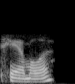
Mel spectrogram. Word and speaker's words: Tamala: You know, I love the way that you pronounce my name, but it's not quite that exotic. It's just plain Tamala.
